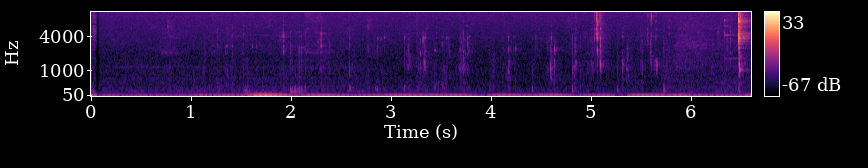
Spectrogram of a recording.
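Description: Close, soft chewing of vegan protein French toast with blueberries, a quiet rhythmic series of moist bites and crunches, with faint clicks and no talking.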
